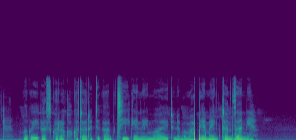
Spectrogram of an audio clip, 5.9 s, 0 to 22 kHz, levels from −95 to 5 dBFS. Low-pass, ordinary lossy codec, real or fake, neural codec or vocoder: 9.9 kHz; none; real; none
